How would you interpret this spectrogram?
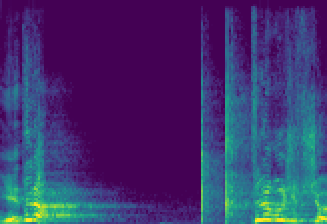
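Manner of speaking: indignant Peter. Retold or imitated. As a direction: rise up and address the crowd forcefully. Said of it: "모욕하는 걸 견딜 수가". (분개하여 크게 외치는 설교)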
